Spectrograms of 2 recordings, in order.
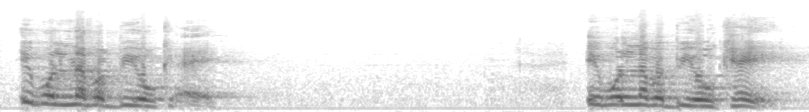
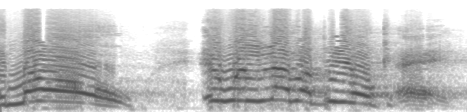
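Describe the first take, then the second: First: Quiet repetition. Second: High, pushed declaration; emphatic no. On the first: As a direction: let it sink in, softer. Repeats the line quietly. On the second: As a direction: fling it out with conviction. Impassioned denial in parliament. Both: Real, not acted.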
